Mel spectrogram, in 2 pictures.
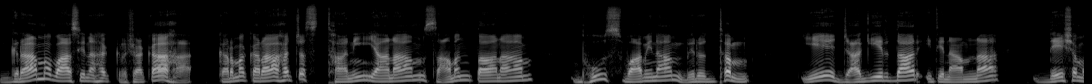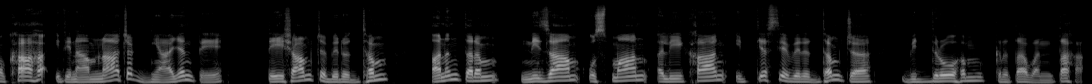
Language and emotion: Sanskrit, neutral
